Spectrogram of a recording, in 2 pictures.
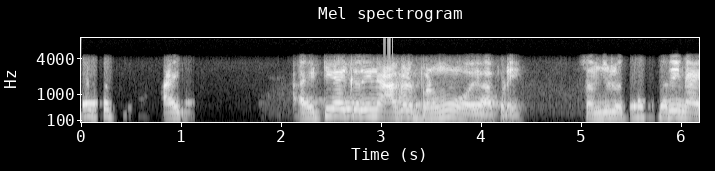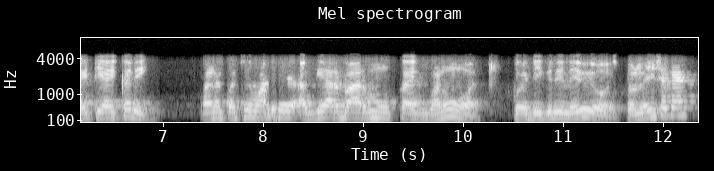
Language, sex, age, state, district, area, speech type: Gujarati, male, 30-45, Gujarat, Morbi, rural, conversation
